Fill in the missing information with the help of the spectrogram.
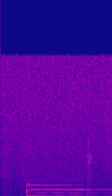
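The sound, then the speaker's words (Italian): A bell struck once by the speaker, fairly loud, its clear tone ringing on and slowly fading, with a faint knock partway through the sustained hum. No one speaks. “il momento in cui io suono la campana, naturalmente sentiamo questo suono e da questo ci sorge una sensazione.”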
